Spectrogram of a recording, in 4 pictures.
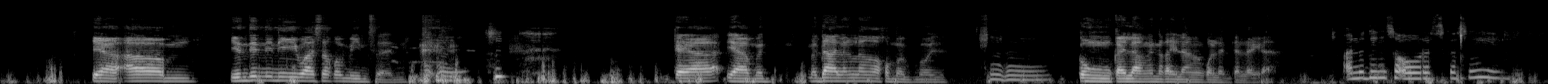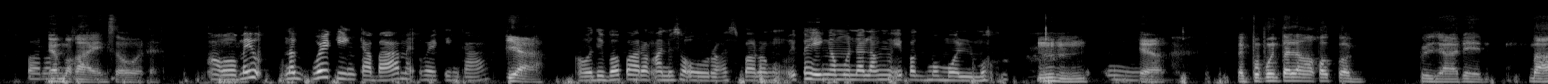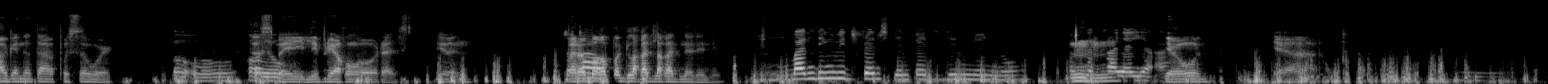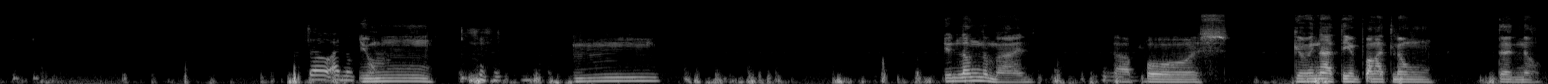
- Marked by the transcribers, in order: wind; other animal sound; chuckle; tapping; chuckle; chuckle
- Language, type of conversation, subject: Filipino, unstructured, Ano ang mas pinapaboran mo: mamili sa mall o sa internet?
